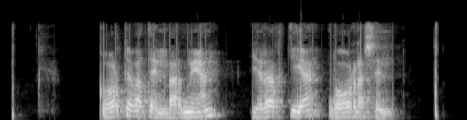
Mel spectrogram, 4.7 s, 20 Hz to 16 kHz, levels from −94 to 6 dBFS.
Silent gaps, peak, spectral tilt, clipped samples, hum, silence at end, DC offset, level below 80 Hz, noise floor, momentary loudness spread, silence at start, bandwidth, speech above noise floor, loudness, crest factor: none; 0 dBFS; -5.5 dB/octave; under 0.1%; none; 0.75 s; under 0.1%; -44 dBFS; -50 dBFS; 14 LU; 1 s; 8 kHz; 37 dB; -13 LUFS; 14 dB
